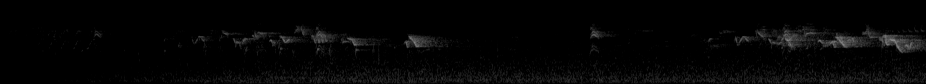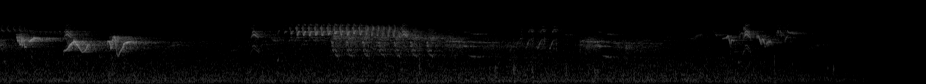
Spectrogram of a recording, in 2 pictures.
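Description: Small birds chirping in scattered clusters of quick, high notes, with a longer buzzy trill about twelve seconds in, over a faint background hiss.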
